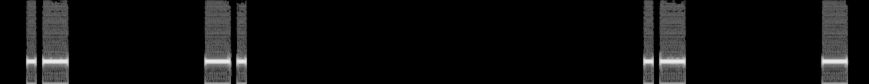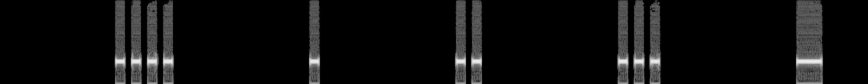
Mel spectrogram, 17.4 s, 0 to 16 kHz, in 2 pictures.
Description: Morse code, heard as a keyed tone, about 15 wpm, spaced as for 5 wpm, 1000 Hz. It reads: AN ATHEIST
